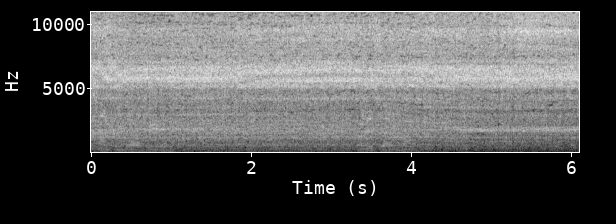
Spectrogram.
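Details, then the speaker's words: 1978 Dodge D100 revived after sitting almost 20 years, idling while the distributor is adjusted: steady high hiss over a muffled idle, air escaping, suspected vacuum leak at a carburetor hose or the distributor. "i can hear air coming out of something"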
